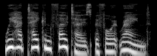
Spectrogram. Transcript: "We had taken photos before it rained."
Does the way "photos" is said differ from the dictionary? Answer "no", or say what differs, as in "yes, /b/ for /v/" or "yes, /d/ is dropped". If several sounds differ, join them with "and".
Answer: no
